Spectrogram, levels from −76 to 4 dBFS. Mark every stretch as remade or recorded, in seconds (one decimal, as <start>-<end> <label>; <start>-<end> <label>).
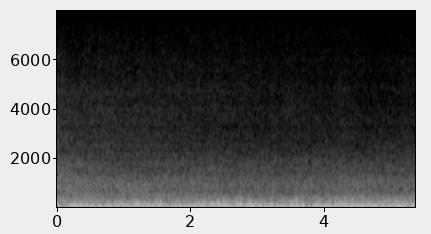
0.0-1.6 recorded; 1.6-3.2 remade; 3.2-5.4 recorded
